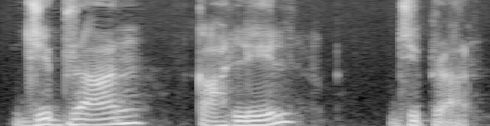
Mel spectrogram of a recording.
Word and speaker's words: Gibran Khalil Gibran: The correct pronunciation would be Gibran Khalil Gibran.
